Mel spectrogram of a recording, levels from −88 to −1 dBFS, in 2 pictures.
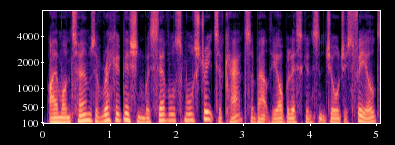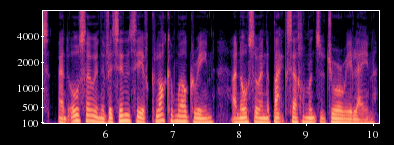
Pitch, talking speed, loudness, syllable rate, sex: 120 Hz, 215 wpm, -18 LUFS, 5.8 syllables/s, male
